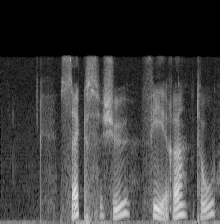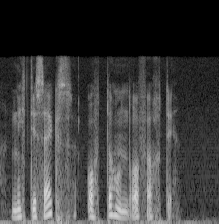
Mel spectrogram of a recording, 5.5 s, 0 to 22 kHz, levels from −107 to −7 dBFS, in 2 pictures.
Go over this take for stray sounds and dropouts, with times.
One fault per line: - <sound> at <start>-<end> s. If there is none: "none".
none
